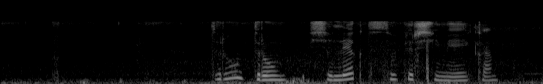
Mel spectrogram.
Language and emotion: Russian, neutral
